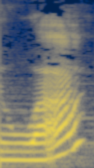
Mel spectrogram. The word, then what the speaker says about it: و: Pour faire les harakat, pour prononcer la lettre waouh, alors je viens mettre fatha, ça fait wa comme wallaby. Là, ça fait oui.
